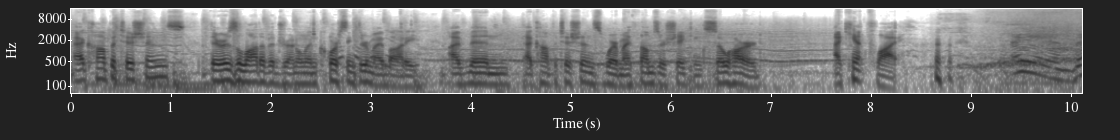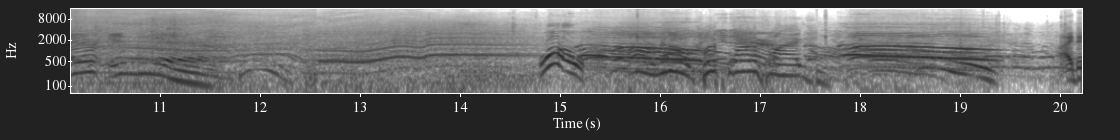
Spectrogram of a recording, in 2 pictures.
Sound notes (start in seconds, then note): 8.4 laughs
